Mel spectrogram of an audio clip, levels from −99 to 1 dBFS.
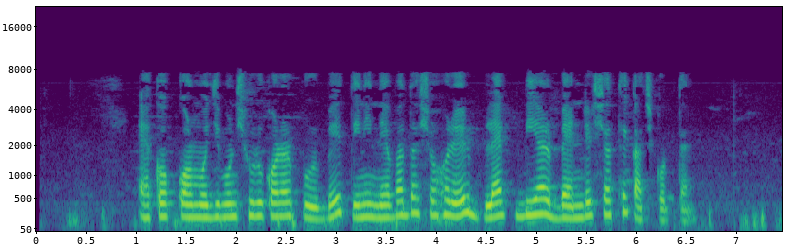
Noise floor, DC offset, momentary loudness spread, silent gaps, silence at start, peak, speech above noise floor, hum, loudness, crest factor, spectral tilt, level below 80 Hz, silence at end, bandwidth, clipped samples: -52 dBFS; under 0.1%; 9 LU; none; 0.35 s; -2 dBFS; 33 dB; none; -19 LUFS; 18 dB; -7 dB/octave; -54 dBFS; 0.2 s; 7.8 kHz; under 0.1%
